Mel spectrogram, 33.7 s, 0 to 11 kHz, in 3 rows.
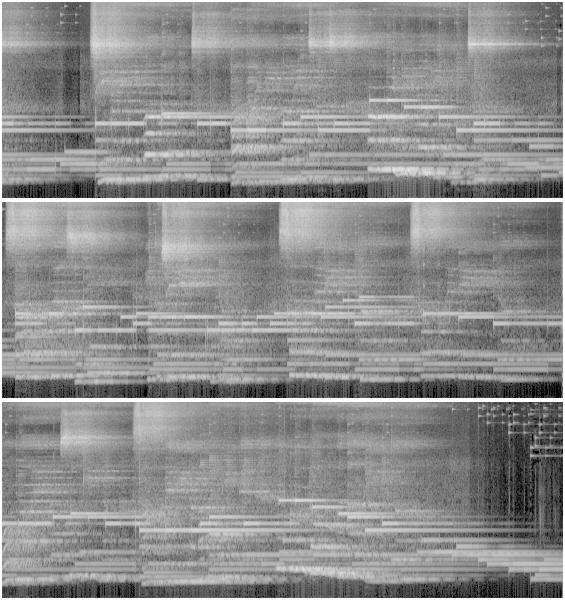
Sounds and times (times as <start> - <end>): Lullaby: 0.0 - 33.6.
